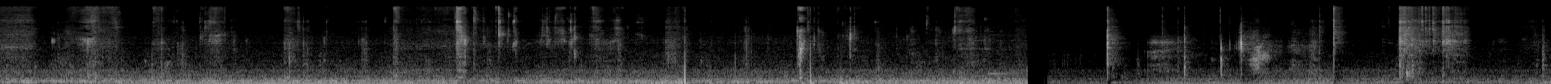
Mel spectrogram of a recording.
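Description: A person biting and chewing rubbery whole-octopus tentacles at close range, with many short sharp mouth clicks over a steady low hum. The sound cuts out briefly about ten seconds in, then fainter clicks follow.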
